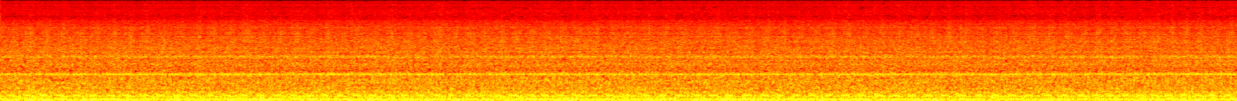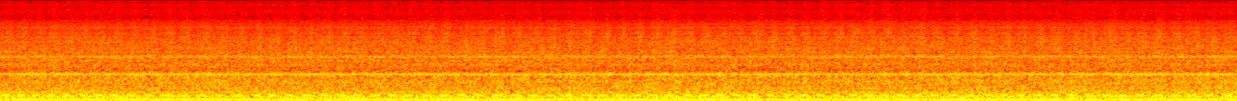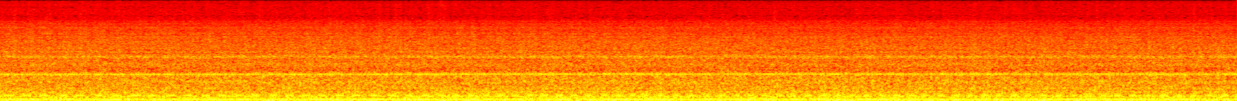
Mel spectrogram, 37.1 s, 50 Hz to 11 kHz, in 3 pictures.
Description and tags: heater blowing 02
I recorded a heater. Could work for any sort of fan though.
ventilation, fan, heating, noise, blow, blower, vent, conditioning, blowing, heater, humming, hum, wind, industrial, mechanical, ac, machine, air, air-conditioning, ventilator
